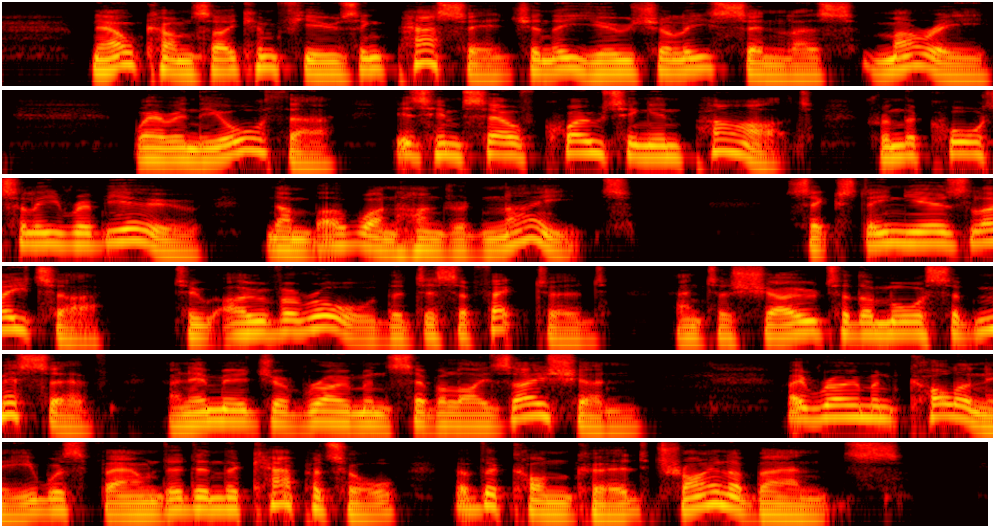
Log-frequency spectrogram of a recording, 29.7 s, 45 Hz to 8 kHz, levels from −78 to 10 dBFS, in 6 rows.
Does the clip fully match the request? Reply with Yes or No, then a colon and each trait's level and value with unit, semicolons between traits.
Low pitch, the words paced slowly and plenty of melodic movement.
Yes: low, 120 Hz; slow, 110 wpm; wide, 6.3 semitones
